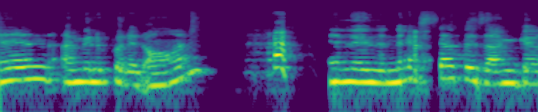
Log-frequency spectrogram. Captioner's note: women laughing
